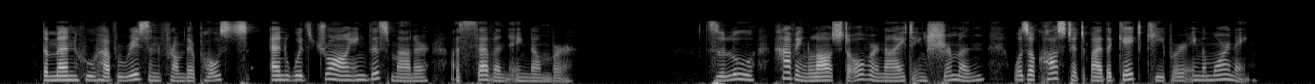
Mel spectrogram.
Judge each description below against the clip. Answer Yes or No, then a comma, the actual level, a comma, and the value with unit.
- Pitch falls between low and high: No, high, 195 Hz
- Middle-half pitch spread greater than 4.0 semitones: No, average, 3.6 semitones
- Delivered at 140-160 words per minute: Yes, average, 155 wpm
